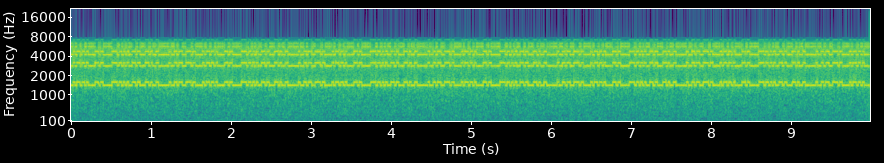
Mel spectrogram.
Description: Two-tone teleprinter signal, about 170 Hz shift.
